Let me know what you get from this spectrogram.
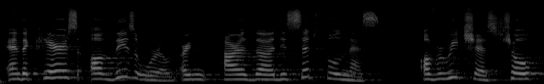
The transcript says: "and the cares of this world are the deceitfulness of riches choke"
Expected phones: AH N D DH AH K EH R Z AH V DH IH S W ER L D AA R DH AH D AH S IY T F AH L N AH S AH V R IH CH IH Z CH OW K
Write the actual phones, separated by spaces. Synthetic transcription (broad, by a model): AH N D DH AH K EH R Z AH V DH IH S W ER L D AA R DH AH D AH S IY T F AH L N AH S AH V R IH CH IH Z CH OW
